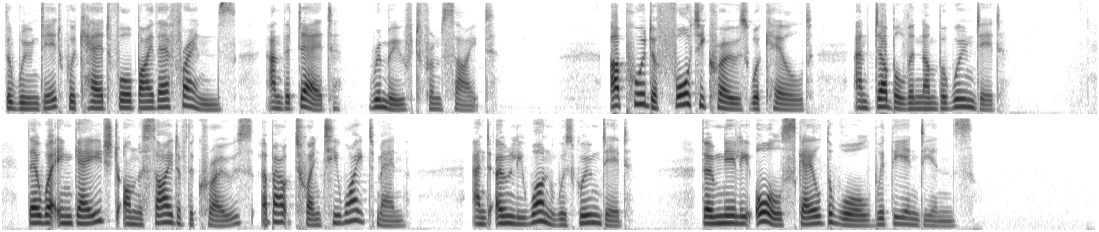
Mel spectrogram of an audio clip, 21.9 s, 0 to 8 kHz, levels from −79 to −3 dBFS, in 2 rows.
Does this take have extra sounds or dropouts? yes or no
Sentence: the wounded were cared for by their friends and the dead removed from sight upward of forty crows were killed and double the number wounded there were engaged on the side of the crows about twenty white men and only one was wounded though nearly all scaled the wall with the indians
no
